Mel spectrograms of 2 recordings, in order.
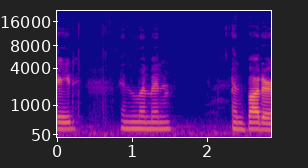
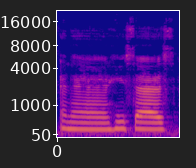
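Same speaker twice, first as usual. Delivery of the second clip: ordinary talk, nothing marked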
